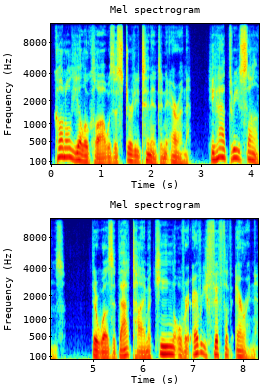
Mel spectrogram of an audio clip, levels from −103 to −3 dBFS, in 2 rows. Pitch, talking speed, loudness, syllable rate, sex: 105 Hz, 175 wpm, -18 LUFS, 4.8 syllables/s, male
